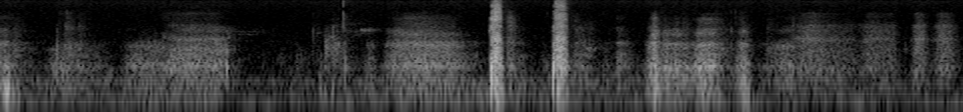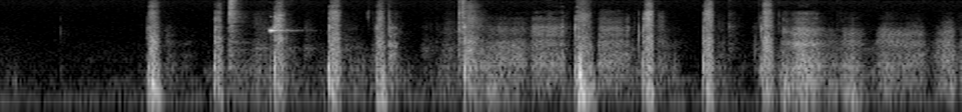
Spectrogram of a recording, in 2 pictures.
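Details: Long, deliberately induced sneezing fit: breathy build-up inhalations, then a run of sharp, explosive sneezes in quick succession.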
